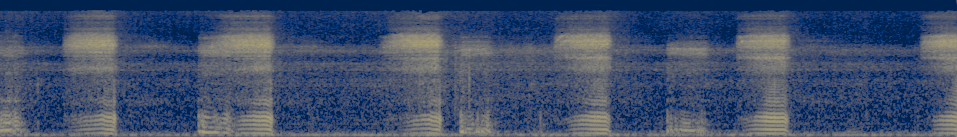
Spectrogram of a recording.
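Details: Shar Pei puppies Toffee and Fudge snore together in a duet: overlapping rattly, nasal snorts with hissing breaths come faster and less evenly, the two sleepers alternating and sometimes doubling up over a low steady drone.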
